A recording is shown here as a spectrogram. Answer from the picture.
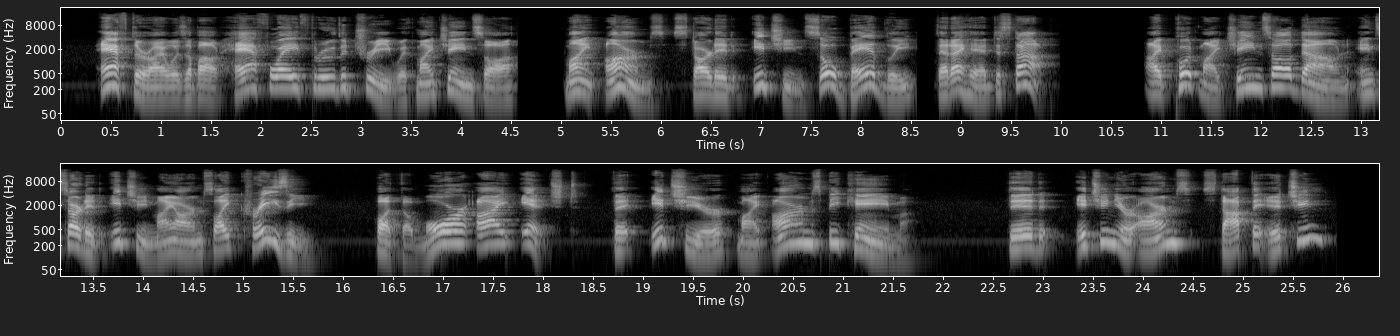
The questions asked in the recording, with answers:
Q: Did itching your arms stop the itching?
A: No. Itching my arms actually made the itching worse.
